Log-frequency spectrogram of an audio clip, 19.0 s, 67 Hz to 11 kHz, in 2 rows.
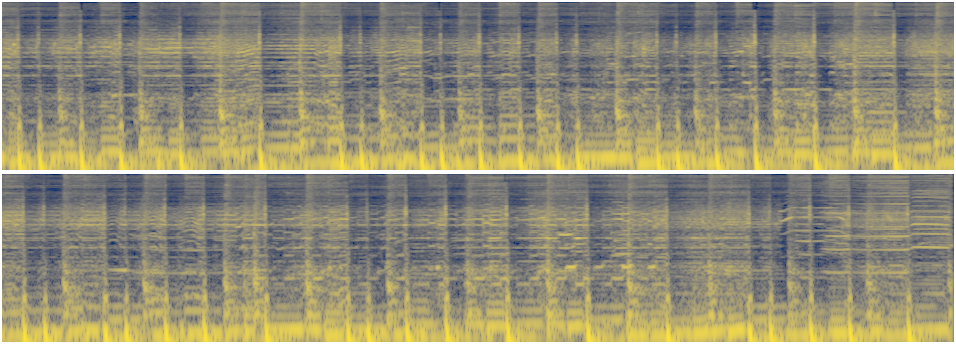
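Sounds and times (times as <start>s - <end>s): drum kit driving beat: 0.0s - 19.0s
electric bass: 0.0s - 19.0s
electric guitar: 0.0s - 19.0s.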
